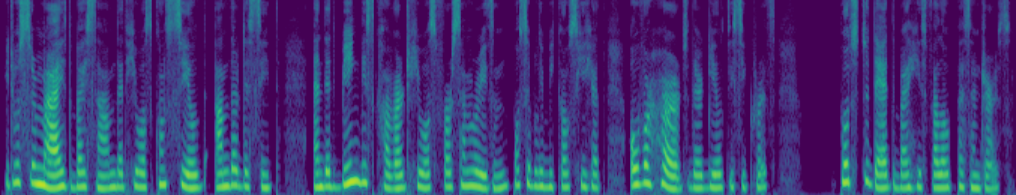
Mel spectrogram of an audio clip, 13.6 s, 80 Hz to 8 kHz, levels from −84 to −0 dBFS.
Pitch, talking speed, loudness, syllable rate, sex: 215 Hz, 160 wpm, -22 LUFS, 4.9 syllables/s, female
